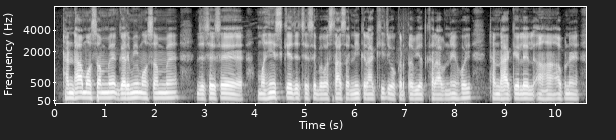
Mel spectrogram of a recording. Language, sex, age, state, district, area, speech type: Maithili, male, 45-60, Bihar, Muzaffarpur, rural, spontaneous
